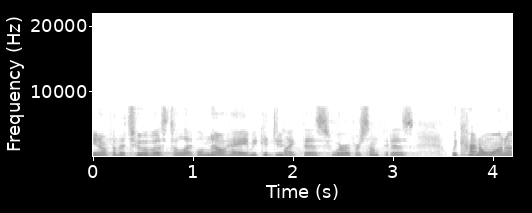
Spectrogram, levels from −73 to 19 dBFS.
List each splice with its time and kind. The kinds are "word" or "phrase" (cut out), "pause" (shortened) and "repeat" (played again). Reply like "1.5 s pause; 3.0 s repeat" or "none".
1.0 s word; 1.5 s word; 1.9 s word; 2.6 s word; 2.9 s word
